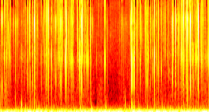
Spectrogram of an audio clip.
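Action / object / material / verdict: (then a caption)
scrape / silicone microphone ear scraped with fine metal wires / silicone / none. Two fine metal wires on a blue plastic holder scratch and rub inside the ear canal opening of a white silicone binaural microphone ear. The result is a dense, continuous stream of close, crackly scraping and rustling noise with many quick bursts over a steady low rumble.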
